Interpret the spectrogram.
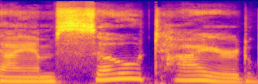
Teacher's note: with your voice going down on tired," it shows you really feel it.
